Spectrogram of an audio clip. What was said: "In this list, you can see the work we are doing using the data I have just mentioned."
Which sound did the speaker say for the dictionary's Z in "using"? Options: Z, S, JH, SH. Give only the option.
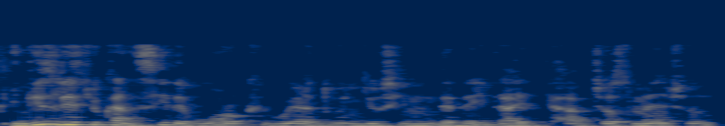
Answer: S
